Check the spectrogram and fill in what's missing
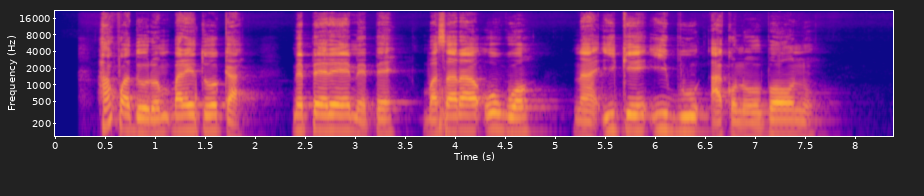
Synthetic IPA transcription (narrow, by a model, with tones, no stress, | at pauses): ha˦kʷa˨do˨ɾo˨ŋ͡m̩˦k͡pa˦ɾɪ˦tʊ˦ka˨ | me˦pe˦ɾe˦me˨pe˦ | ɡ͡ba˨sa˦ɾa˦ʔʊ˦ɡʷɔ˦ | na˨ʔi˦ke˦i˦bu˦a˨kʊ˨nʊ˨bɔ˦nʊ˦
